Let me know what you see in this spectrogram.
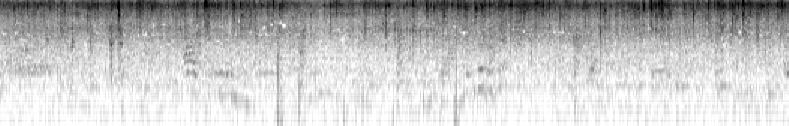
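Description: Spice paste (masala) frying in oil in a wok, a faint steady sizzle with fine crackling, as it is stirred with a metal spatula, with a couple of soft knocks.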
